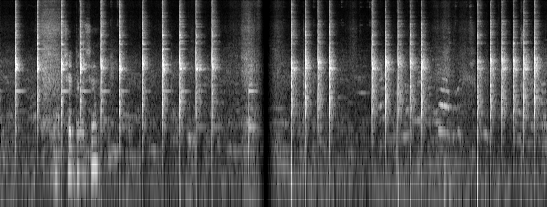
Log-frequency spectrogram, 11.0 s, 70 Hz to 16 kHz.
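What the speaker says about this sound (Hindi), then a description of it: "6201 का बैठा देते हैं। और हम इसको ठोक करके" A 6201 bearing is hammered into an electric fan during a bearing replacement, with a long run of sharp, bright metallic taps in uneven rhythm and a brief pause midway, loud and close, while someone speaks briefly underneath.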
